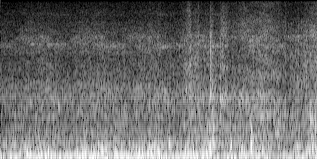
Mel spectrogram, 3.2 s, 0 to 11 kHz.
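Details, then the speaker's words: BMW 535xi E61 wagon, first start after replacing water-damaged DME, possibly not run for about a year: low, lumpy, uneven running with no settled idle, starting to smoke; cause not confirmed. "It's not happy that it's running."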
